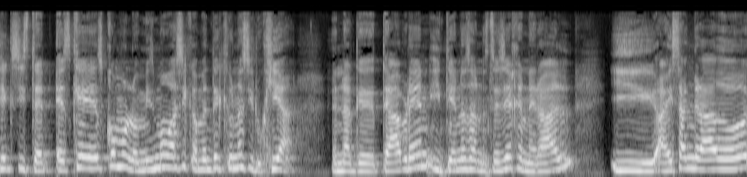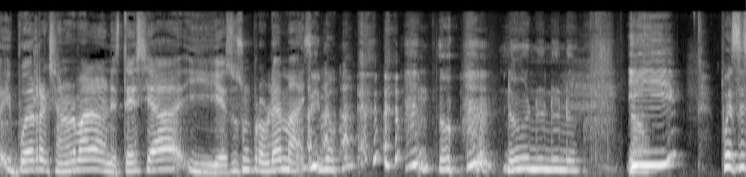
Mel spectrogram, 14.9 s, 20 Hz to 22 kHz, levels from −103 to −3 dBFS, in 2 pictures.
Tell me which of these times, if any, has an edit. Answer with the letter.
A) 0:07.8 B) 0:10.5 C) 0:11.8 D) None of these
B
